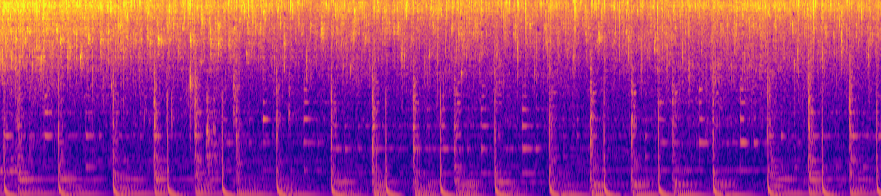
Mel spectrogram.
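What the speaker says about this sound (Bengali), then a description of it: "তেলের মধ্যে তারপর দিয়ে দেব কেটে রাখা পেঁয়াজ" Chopped onions fry loudly in hot oil after cumin seeds, a steady dense sizzle broken by regular scraping strokes as they are stirred, with no talking.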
